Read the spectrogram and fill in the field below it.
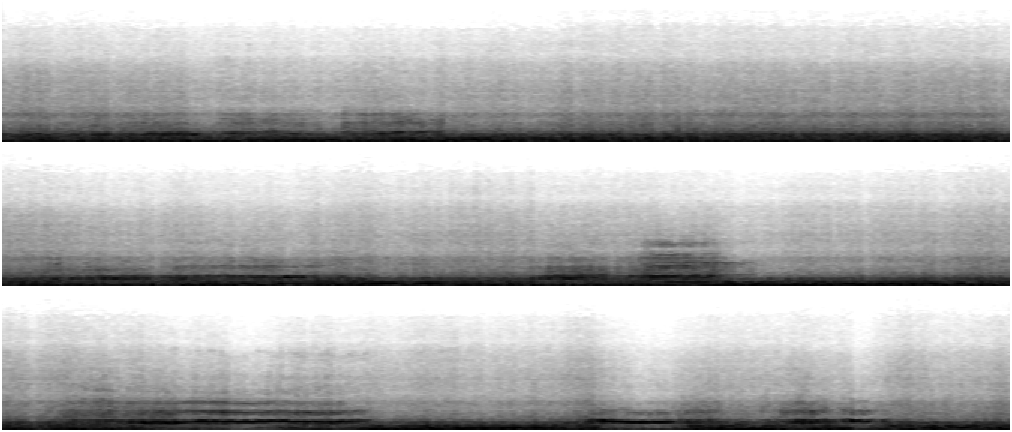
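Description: A sports car engine roars loudly, revving up and down as it shifts gears.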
